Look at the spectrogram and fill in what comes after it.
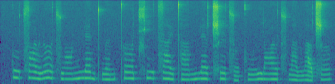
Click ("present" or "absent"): absent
